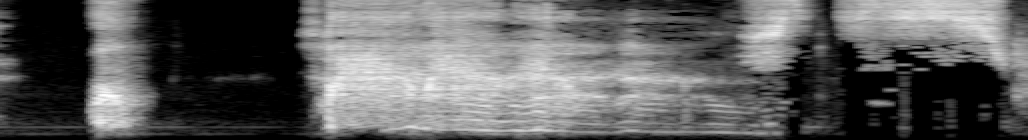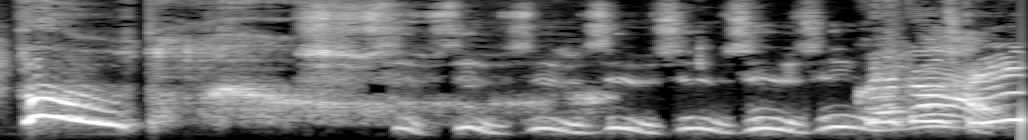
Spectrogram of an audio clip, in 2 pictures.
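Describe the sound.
A voice imitates fireworks: a quick burst, then a long hissing whoosh, followed by whistling swoops and a fast run of bouncing, pitched whistles. Loud and energetic, with no ordinary speech.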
